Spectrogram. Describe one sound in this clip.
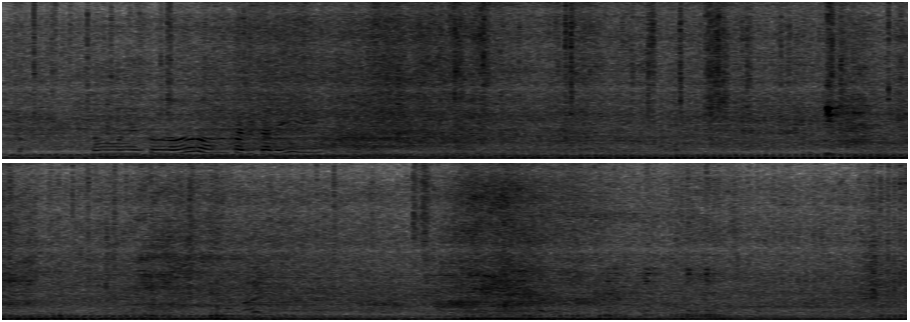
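Motorbikes and cars pass by on the road.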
